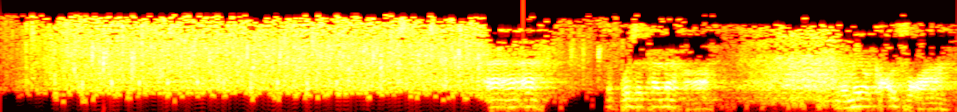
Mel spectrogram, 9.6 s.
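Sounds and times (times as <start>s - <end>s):
audience applause in a meeting hall: 0.0s - 6.1s
speech: 4.9s - 5.5s, 6.1s - 7.3s, 7.9s - 9.5s
laughter: 6.8s - 9.5s.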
